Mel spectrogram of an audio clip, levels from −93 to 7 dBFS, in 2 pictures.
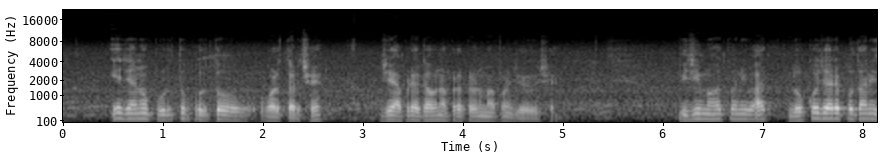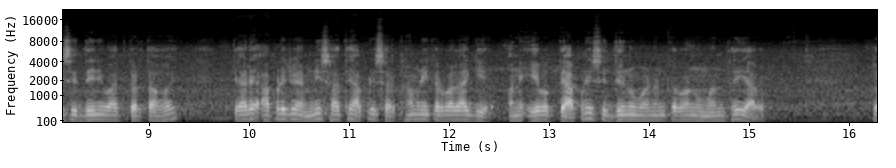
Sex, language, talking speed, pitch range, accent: male, Gujarati, 120 wpm, 115-140 Hz, native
